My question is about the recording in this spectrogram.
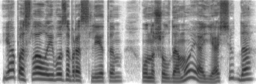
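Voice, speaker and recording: A man voicing a playful, teasing young woman in an audiobook, lively and capricious. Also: sits high, fairly quick, no room sound, clean studio sound, voice pushed up. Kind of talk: audiobook character reading.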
